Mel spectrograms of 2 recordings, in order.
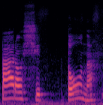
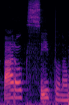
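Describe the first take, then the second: First: Paroxítona slowly with X as "sh"; common mispronunciation. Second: Paroxítona with X as "ks"; correct pronunciation. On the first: Teacher showing what many say, paroxítona slowly mispronounced with SH. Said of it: "muita gente se fala". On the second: Teacher naming the word itself, paroxítona with a clear KS. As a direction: say paroxítona as "pa-rok-SÍ-to-na". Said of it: "a própria palavra paroxítona". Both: Shown as a demonstration.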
